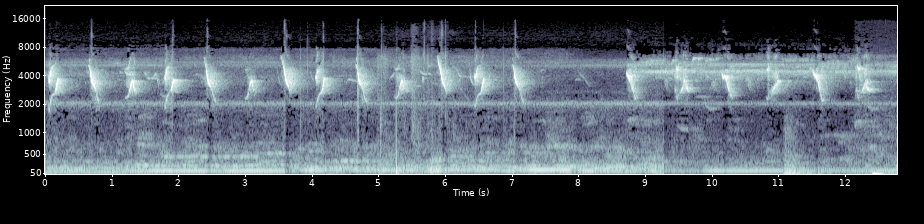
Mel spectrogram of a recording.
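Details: Masked cardinal from Colombia, Venezuela and Trinidad and Tobago singing a long run of crisp, repeated down-slurred chirps, nearly two per second, pausing briefly before a denser burst of similar notes; a constant high tone underlies it.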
